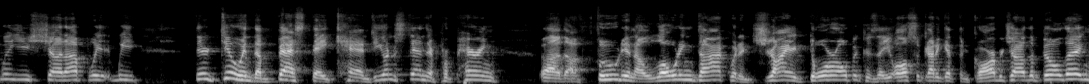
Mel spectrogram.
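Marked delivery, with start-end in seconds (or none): 0.0-0.9 mock exasperated, fed-up, annoyed tone. Talking to Ron, the speaker retells their own reply to complainers. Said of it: "I'm like".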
